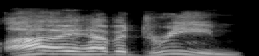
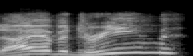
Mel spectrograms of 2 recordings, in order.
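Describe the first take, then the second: First: The voice falls at the end. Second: The voice stays up at the end. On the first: The speaker says it with authority. The speaker calls it right. "because it comes down um, at the end" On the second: The phrase would not be memorable. The speaker calls it wrong. "if his voice had stayed up at the end"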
